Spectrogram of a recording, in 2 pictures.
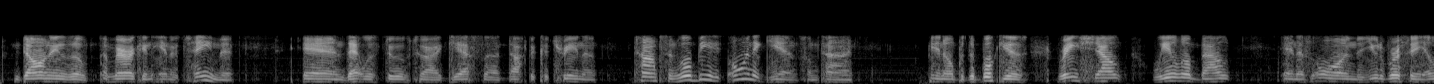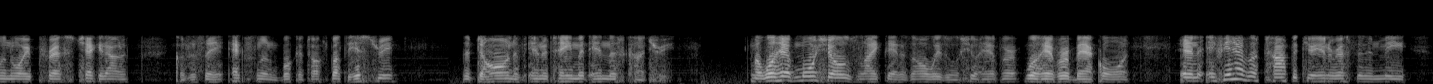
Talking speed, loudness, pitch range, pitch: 180 wpm, -26 LUFS, 125-145 Hz, 130 Hz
